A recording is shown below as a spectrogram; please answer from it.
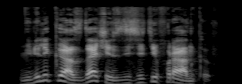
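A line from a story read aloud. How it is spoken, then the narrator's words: Snapped. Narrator (Russian): огрызнулся он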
